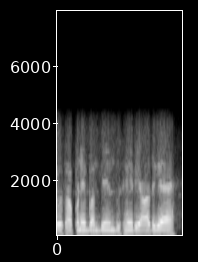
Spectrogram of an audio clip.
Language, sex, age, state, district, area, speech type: Dogri, male, 18-30, Jammu and Kashmir, Udhampur, urban, conversation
